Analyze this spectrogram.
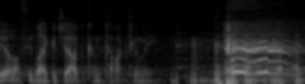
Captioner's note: laughter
